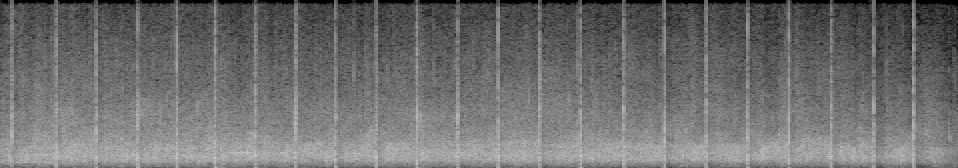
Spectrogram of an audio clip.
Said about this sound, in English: Let's give it a big round of applause to the game team.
